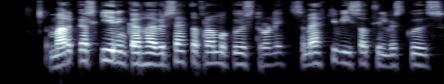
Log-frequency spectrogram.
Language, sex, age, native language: Icelandic, male, 40-49, Icelandic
